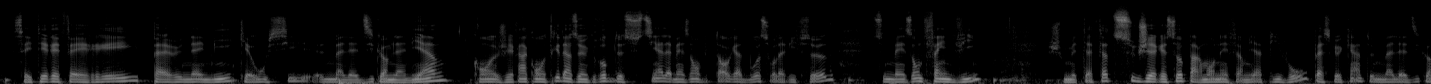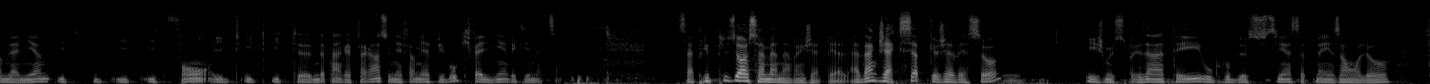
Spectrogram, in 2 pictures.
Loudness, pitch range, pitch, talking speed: -41 LUFS, 110-130 Hz, 115 Hz, 220 wpm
